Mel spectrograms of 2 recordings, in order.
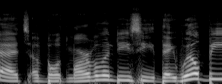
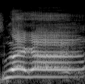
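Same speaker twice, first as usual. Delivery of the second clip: yelling, higher-pitched; 12 semitones higher than usual. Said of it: "screaming about Legos".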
